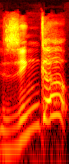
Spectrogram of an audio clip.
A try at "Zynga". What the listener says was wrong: Zynga. I think you pronounced the G, yeah. I think it's Zynga, but I don't know for sure.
